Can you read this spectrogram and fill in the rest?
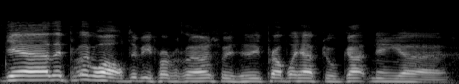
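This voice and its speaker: A man with a fairly high voice chats casually as a livestream host. He rambles and backtracks on his own sentences. The recording is somewhat dull and lo-fi. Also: brisk, darkish tone. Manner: rambling, self-correcting. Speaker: live stream host. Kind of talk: casual livestream chat while gaming.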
